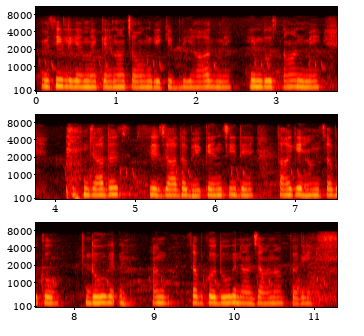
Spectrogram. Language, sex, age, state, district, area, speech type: Urdu, female, 18-30, Bihar, Khagaria, urban, spontaneous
